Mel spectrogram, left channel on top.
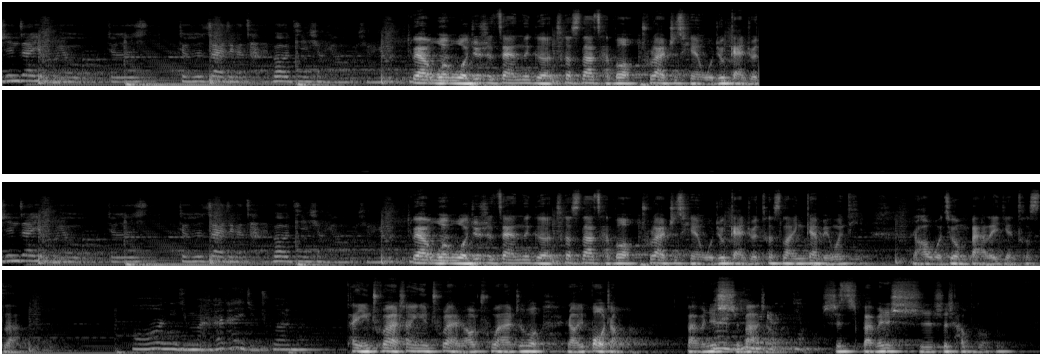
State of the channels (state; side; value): drops out; left; at 7.6 s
